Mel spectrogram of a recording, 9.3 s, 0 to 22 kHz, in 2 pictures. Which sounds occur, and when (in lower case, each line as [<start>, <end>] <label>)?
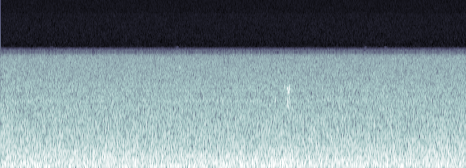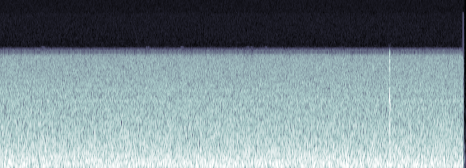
[0.00, 9.29] mechanisms
[2.66, 2.90] mouse
[8.48, 8.61] tick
